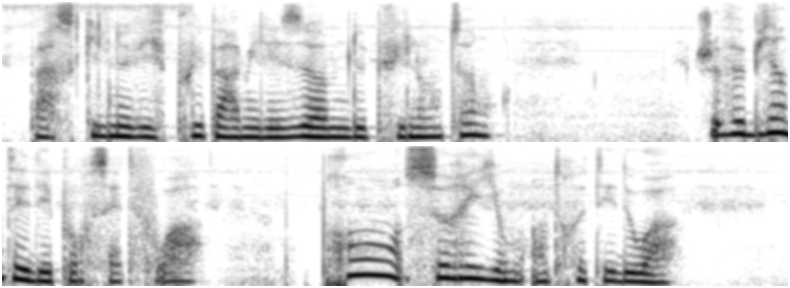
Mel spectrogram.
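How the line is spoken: Sighing. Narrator (French): soupira la lune

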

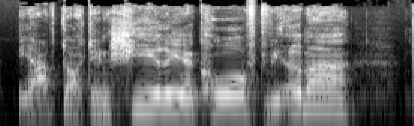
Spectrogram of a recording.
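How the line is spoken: Roar. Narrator (German): brüllt es

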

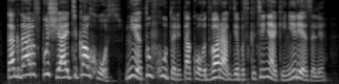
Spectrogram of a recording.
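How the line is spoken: Shout. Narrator (Russian): крикнул Борщев

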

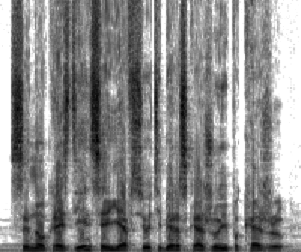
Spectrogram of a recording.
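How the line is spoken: Father laughing. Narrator (Russian): смеялся отец

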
